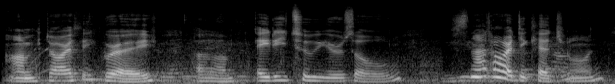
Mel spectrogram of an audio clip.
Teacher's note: she also talks calmly and her voice goes down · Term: falling intonation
